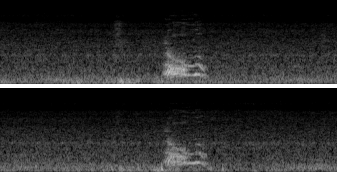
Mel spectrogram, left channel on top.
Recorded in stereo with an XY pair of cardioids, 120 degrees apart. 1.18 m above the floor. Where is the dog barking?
45° left, 2.0 m.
